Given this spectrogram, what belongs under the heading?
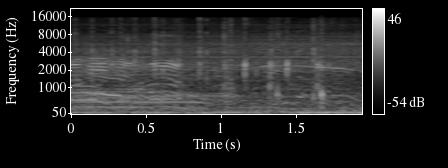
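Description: A concert audience at the Jom Heboh event in Angsana Johor Bahru claps for themselves, a brief burst of crowd applause and chatter that thins out toward the end, with a voice heard over it.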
